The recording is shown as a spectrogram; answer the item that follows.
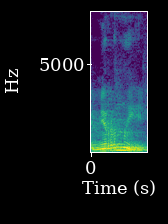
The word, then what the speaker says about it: мирные: что мы сразу сказали мирные черкесы как было принято говорить 19-м веке то есть ставить ударение как раз так да совершенно верно наш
